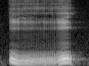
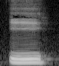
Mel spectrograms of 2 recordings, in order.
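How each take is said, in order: First: The pitch dips low, then rises. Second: The pitch stays high and level. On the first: "Troisième ton" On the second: "au premier ton, se prononce"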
